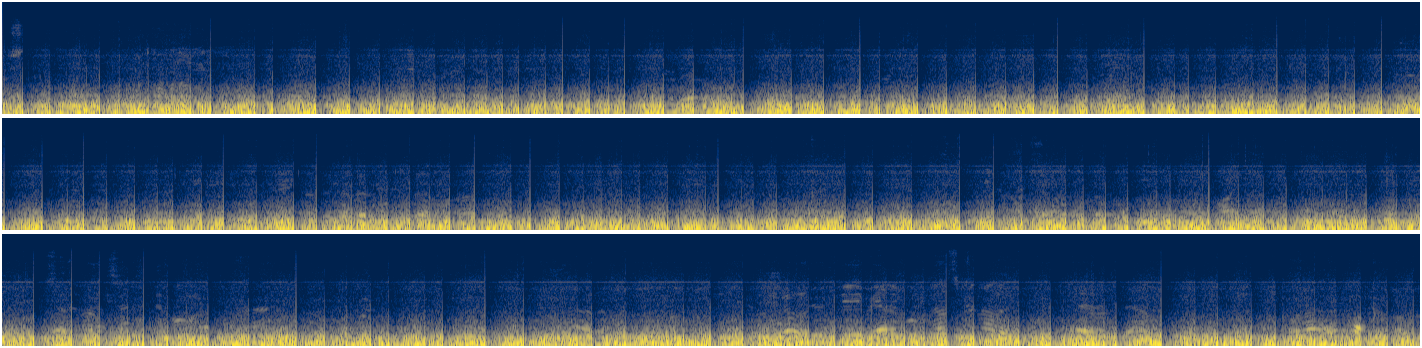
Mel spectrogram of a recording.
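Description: Steady loud drone of an airliner's engines and airflow heard inside the passenger cabin on descent, deep and even, with a faint steady high tone above it.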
